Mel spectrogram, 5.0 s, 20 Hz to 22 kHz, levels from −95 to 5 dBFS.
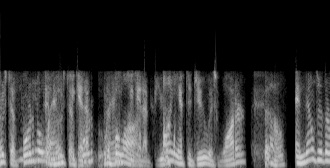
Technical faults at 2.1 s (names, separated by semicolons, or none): G.729 codec; doubled audio track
